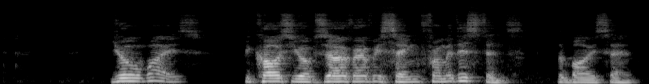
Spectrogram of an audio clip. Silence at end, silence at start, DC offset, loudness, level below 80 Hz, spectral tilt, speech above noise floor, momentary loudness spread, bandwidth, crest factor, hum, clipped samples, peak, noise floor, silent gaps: 0.15 s; 1.1 s; under 0.1%; -21 LUFS; -56 dBFS; -7 dB/octave; 49 dB; 14 LU; 12 kHz; 20 dB; none; under 0.1%; -2 dBFS; -70 dBFS; none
